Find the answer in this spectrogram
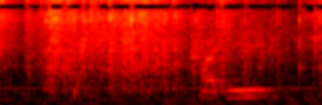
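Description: Plastic spice and seasoning-cube packets crinkling as they are handled, for about a second.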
